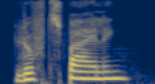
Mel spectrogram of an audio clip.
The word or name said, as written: LUFTSPEJLINGEN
